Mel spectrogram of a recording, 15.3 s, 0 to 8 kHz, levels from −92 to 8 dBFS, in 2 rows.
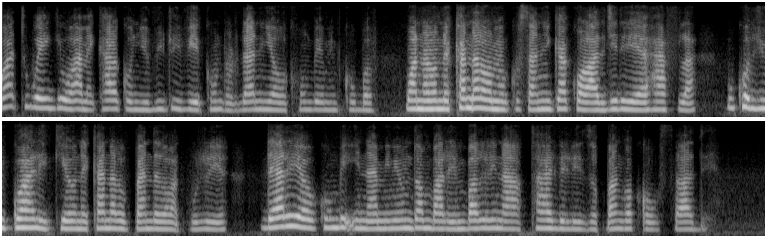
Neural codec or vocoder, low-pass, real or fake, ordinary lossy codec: codec, 16 kHz in and 24 kHz out, 0.4 kbps, LongCat-Audio-Codec, fine tuned four codebook decoder; 7.2 kHz; fake; Opus, 24 kbps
